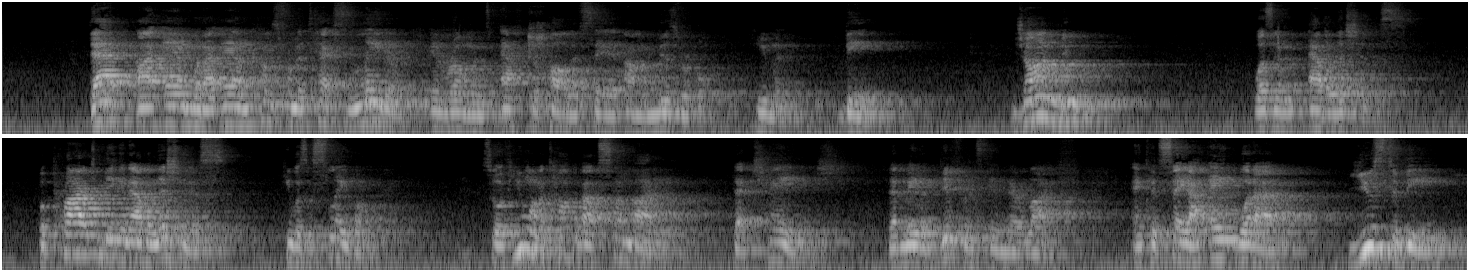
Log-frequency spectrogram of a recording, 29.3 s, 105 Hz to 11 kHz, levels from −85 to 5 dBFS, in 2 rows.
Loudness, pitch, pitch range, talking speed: -30 LUFS, 115 Hz, 100-135 Hz, 135 wpm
